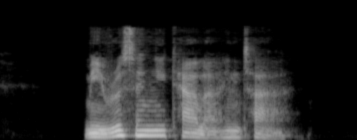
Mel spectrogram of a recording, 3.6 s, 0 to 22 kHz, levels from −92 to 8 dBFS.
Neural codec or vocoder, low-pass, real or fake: codec, 24 kHz, 0.9 kbps, WavTokenizer, medium speech release version 1; 9.9 kHz; fake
